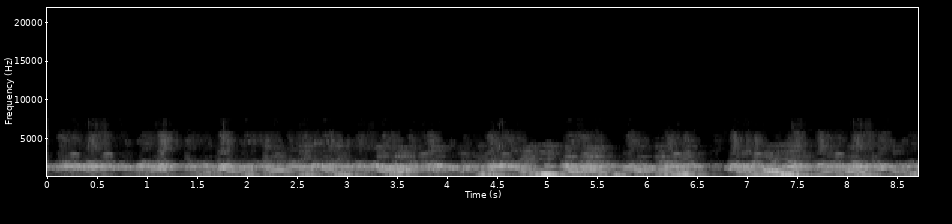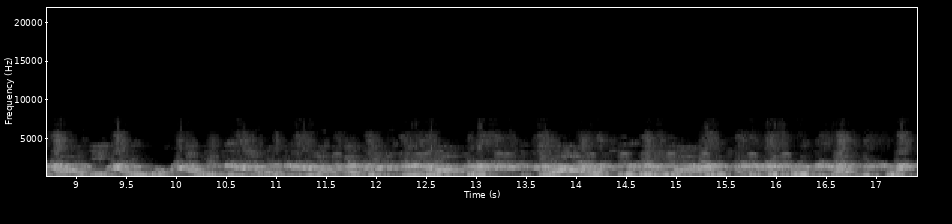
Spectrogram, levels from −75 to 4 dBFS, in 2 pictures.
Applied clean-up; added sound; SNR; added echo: none; Crow; 0 dB; reverberation time 0.6 s.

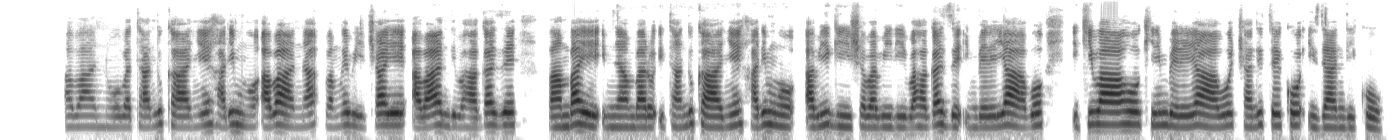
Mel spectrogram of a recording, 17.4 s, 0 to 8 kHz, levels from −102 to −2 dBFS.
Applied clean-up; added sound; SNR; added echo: none; none; none; none.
